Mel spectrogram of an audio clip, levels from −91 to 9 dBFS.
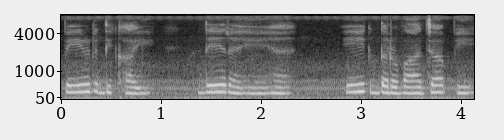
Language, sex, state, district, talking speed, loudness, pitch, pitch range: Hindi, female, Punjab, Fazilka, 115 wpm, -14 LUFS, 220 Hz, 210-245 Hz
